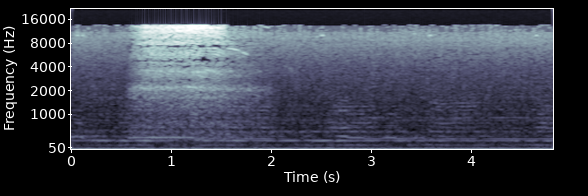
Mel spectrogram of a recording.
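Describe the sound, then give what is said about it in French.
A deep breath drawn in during a relaxation exercise, a soft airy hiss lasting just over a second over steady, sustained low tones. “Inspirez.”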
